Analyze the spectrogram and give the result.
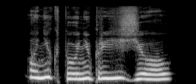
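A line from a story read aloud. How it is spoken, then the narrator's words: Sobbing. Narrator (Russian): всхлипнула Лара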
